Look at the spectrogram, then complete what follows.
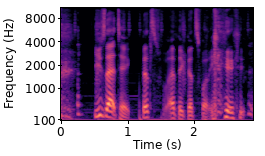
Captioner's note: laughing; laughs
